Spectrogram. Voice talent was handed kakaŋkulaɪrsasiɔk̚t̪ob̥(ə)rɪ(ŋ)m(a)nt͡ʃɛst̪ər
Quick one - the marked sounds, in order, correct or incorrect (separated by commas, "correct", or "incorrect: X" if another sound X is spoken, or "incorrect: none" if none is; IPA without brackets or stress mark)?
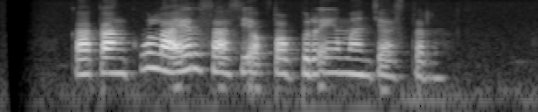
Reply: correct, correct, correct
